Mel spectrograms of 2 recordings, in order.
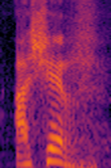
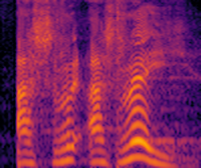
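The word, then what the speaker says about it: אשרי: Asher. Asher. Hay unos que pronuncian Ashre.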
